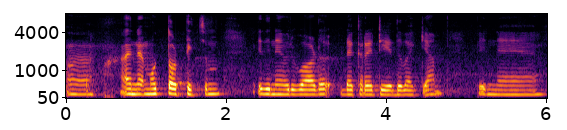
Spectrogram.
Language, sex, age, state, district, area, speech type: Malayalam, female, 45-60, Kerala, Pathanamthitta, rural, spontaneous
